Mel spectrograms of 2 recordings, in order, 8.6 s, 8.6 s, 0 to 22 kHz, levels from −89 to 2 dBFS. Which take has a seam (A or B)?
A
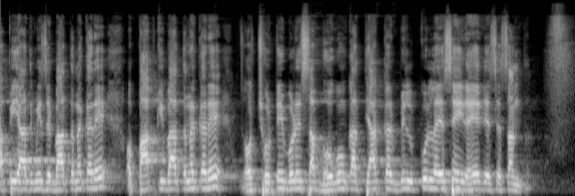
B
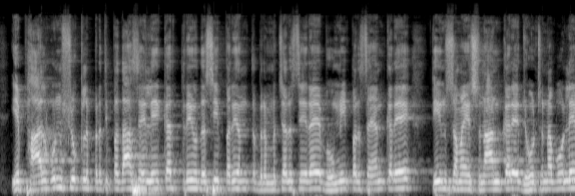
B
